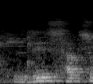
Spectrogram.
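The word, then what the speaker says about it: じっさつ: কি হবে যু 700 তো উচ্চারণটা যুৎসু হওয়ার কথা যুদ্ধ সাতস্যু হওয়ার কথা বাট ওরা যু বলে বলো না জুকে জি বলে তাহলে জি সাতসী জি সাতস্যু মানে হচ্ছে 10 টা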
